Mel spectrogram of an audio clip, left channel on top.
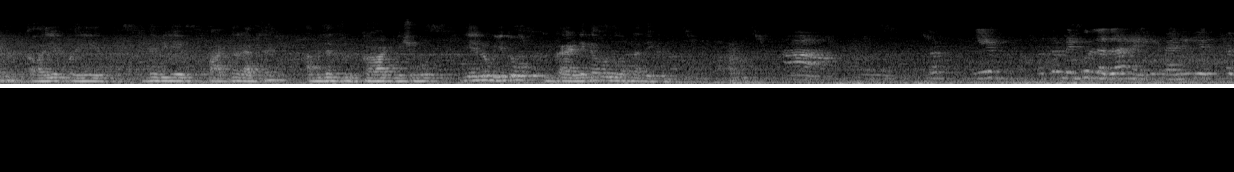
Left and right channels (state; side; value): silent; right; 55 dB below the other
